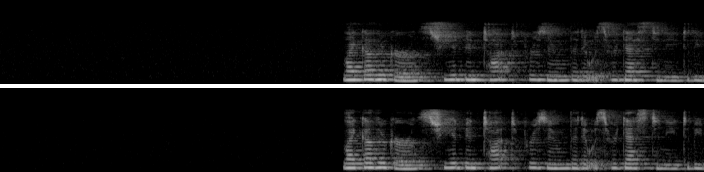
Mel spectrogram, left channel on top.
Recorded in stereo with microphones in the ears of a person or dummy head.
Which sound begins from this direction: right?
A woman speaking, at 3.4 s.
